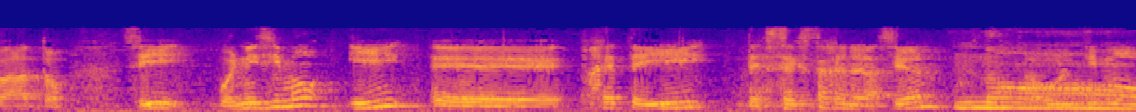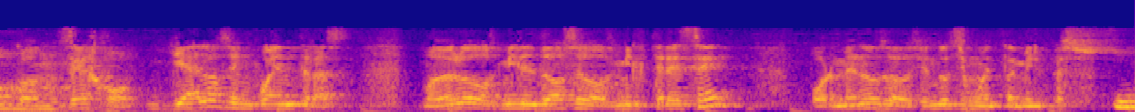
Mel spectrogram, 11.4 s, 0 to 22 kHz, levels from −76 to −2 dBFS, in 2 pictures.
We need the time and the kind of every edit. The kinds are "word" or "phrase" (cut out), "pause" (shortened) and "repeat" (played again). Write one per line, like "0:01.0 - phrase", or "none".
0:02.9 - phrase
